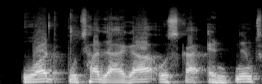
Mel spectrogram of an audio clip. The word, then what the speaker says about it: antonyms: तो सबसे पहले हम देखते हैं कि एंटोनिम्स क्या है। ANTONYMS, इसको जनरली लोग एंटोनिम्स भी पढ़ देते हैं, या एंटोनिम्स नहीं है, इसको एंटोनिम्स पढ़ा जाता है। इसका सही प्रोनाउंसिएशन होगा एंटनिम्स, एंटनिम्स।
